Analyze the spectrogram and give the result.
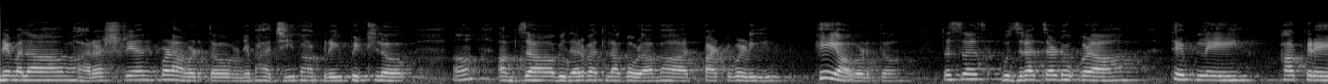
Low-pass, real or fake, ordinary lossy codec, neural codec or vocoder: none; fake; none; codec, 16 kHz, 8 kbps, FunCodec, trained on LibriTTS, 25 frames a second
